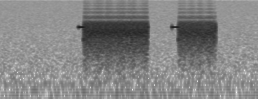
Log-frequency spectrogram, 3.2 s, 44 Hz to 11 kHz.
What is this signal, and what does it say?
ACARS aircraft data, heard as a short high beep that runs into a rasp, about 2400 baud.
